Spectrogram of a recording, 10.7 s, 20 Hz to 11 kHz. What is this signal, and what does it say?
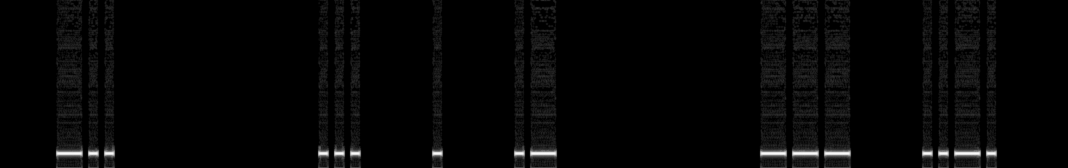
Morse code, heard as a keyed tone, about 15 wpm, spaced as for 8 wpm, 1000 Hz. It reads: D SEA OF
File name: 8wpm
